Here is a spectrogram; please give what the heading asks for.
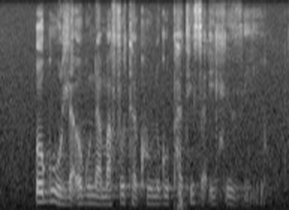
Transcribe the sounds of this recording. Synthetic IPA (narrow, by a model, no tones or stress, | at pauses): uk̬uɮa̰ʔok̬unamafutʰakʰuluk̬upʰatʰisa̰ʔiɬiziːjɔ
